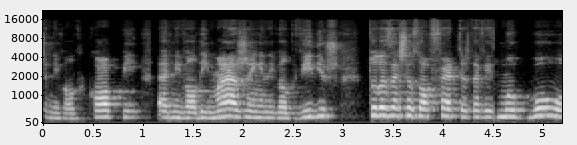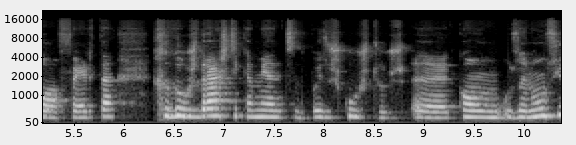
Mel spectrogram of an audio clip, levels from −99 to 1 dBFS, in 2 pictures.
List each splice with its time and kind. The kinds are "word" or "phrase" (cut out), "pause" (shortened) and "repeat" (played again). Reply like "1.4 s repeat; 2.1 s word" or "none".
1.1 s pause; 4.5 s phrase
